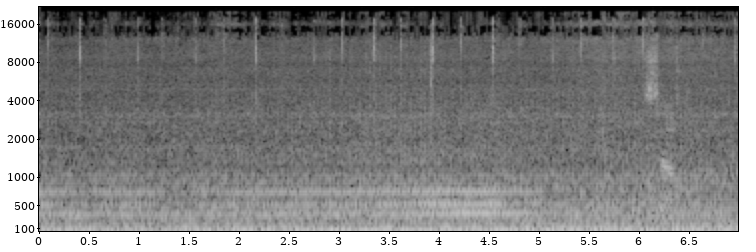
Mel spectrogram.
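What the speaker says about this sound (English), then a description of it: "I think I need to put the smaller pulley on the power steering pump because you hear it You whirring." A power steering pump whirs faintly in a TDI-powered Jeep TJ Wrangler, a thin steady whine under loud engine rumble, with people talking over it.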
